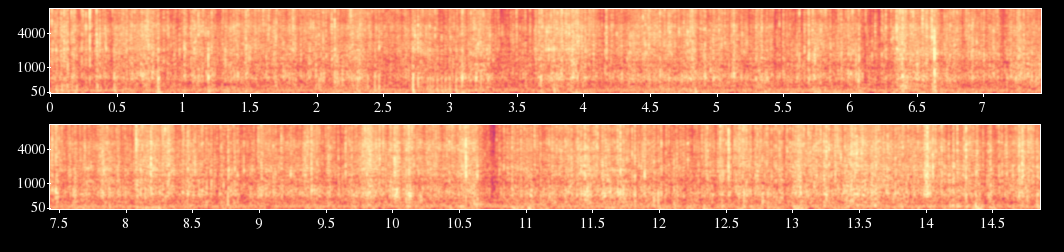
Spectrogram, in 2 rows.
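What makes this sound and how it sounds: An empty, thin white plastic pharmacy bag is crinkled and squeezed in both hands with long nails. A dense, continuous, bright crackling of plastic runs the whole clip at a fairly even level, with brief dips near 3.5 and 10.8 seconds.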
